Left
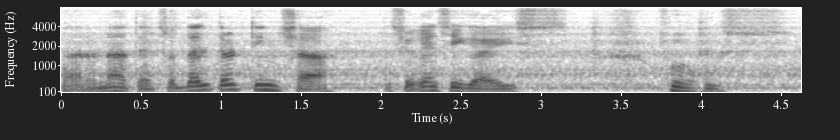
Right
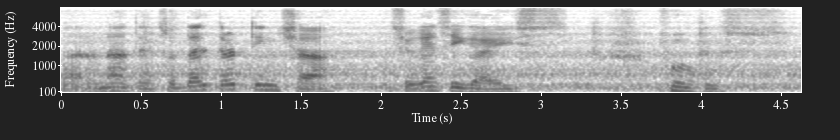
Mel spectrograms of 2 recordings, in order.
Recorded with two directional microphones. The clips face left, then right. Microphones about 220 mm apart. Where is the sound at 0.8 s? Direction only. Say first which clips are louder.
Left 8 dB; 50° left (ahead or behind).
